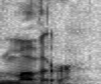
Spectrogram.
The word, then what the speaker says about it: MOTHXR: It's called Mother, spelled with an X.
